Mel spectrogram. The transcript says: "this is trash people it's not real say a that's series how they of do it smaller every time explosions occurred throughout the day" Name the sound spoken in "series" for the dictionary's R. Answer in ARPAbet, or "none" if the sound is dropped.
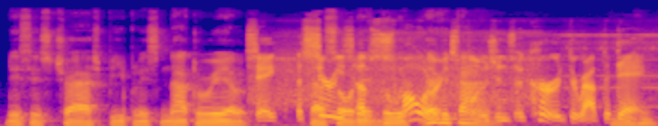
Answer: none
